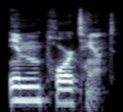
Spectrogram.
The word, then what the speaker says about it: important: For example, the word important should be stressed on the second syllable, important.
